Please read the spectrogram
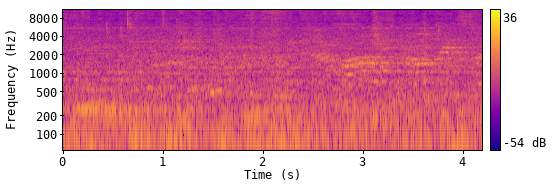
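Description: Casino floor ambience: background music with indistinct people's voices over it, at a steady level.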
